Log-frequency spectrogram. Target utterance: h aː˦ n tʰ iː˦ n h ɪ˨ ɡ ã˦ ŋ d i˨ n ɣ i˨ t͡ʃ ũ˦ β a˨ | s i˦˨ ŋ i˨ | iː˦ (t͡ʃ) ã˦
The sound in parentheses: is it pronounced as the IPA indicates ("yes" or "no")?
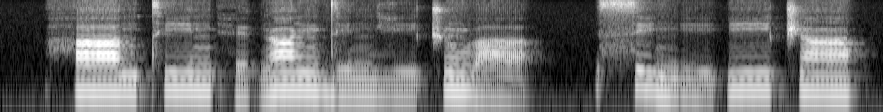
yes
